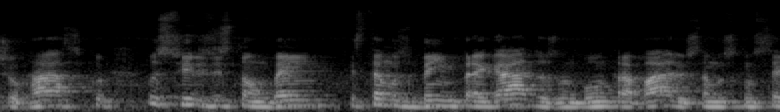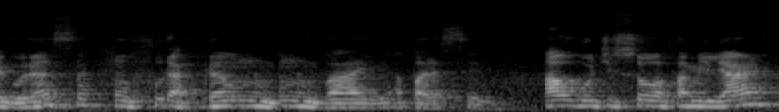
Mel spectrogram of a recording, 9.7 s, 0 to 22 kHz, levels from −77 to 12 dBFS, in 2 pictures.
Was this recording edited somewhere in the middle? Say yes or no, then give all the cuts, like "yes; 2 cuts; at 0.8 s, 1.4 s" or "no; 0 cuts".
yes; 4 cuts; at 2.1 s, 5.6 s, 6.6 s, 8.1 s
